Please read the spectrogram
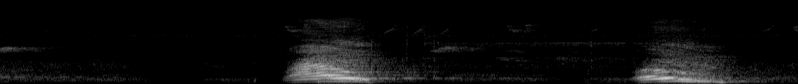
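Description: Tiger roaring twice, about three and a half seconds apart, each roar a short, loud call that falls in pitch.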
